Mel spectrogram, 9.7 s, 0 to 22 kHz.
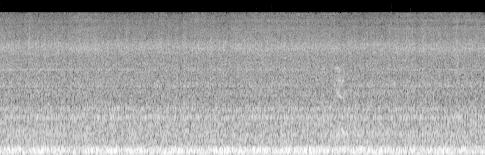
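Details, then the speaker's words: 1966 Ford F100 V8 after Pertronix electronic ignition upgrade: steady, high, sharp idle without misses; timing light shows about 10 degrees too advanced, target 10 degrees BTDC. "so we just fired it up you could tell the timing was a little fast i believe that's what we got here"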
